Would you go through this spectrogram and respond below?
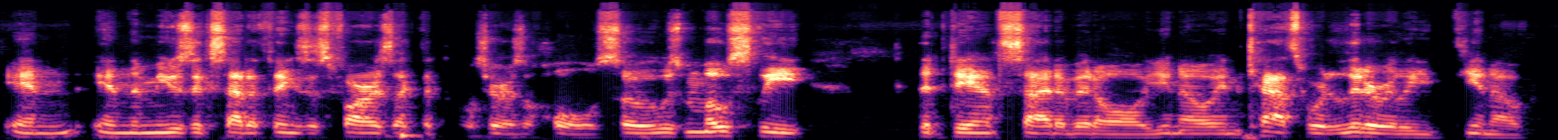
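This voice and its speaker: A man's voice: fairly low pitch, fairly even intonation, brisk, a bit bright. A middle-aged man from Iceland, a guest DJ in a casual interview, talking in a laid-back, modest way with many fillers and restarts.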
